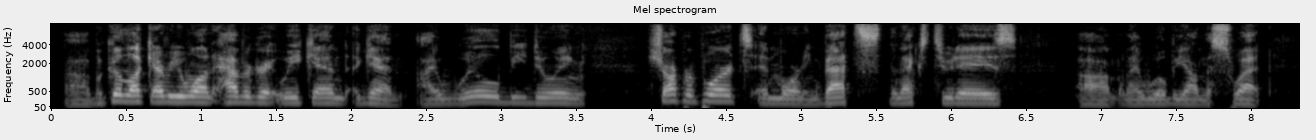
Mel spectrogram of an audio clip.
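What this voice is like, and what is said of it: Rough, unwell-sounding voice. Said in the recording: “Hopefully, my voice is a little better, so don't sound terrible tomorrow.”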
